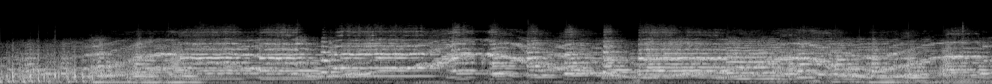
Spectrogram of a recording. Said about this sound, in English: That's the westbound train. Left Big Springs over 30 minutes ago.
